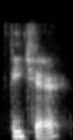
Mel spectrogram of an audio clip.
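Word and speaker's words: Feat.: So I'm building Feature. Uh it's spelled feet, f e a t dot.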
